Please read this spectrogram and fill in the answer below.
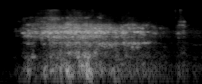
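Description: A large auditorium audience laughing at a joke, starting a moment in and dying away shortly before the end.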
